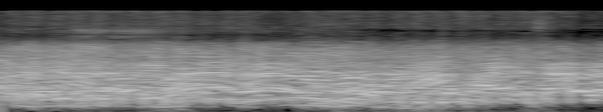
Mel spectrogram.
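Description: A crowd of many people talking at once, a loud, steady babble of voices.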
